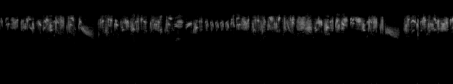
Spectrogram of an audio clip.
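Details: Unbroken stream of European serin campero song, a very high, fast, glittering jingle of buzzy trills and twitters lasting the whole stretch with barely a break.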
